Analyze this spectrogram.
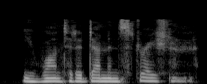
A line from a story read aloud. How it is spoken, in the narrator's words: Selena said quietly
